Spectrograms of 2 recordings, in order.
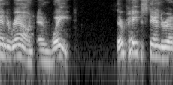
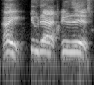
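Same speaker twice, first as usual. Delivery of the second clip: imitated bossy yell, higher pitched; mock yelling; 7 semitones higher, 3 dB louder than usual. Typical safety cop ordering workers about, mock yelling. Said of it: "typical somebody yelling".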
